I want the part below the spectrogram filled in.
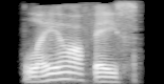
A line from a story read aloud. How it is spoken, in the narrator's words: said wearily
